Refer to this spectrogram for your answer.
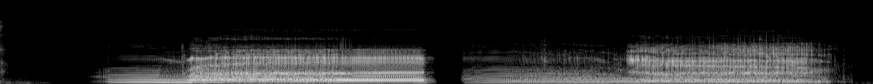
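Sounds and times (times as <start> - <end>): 
camel bellowing guttural groans: 1.0 - 8.4.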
